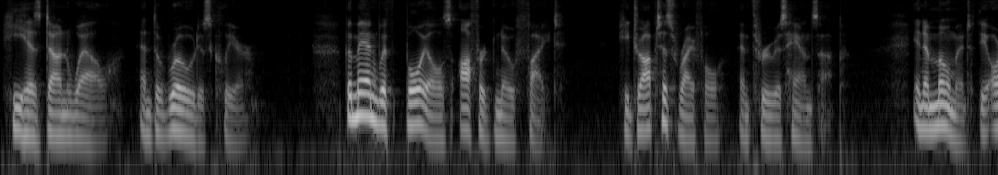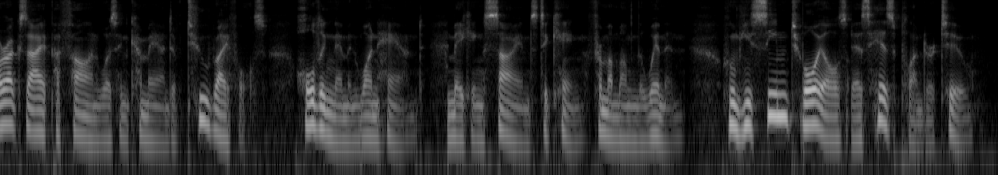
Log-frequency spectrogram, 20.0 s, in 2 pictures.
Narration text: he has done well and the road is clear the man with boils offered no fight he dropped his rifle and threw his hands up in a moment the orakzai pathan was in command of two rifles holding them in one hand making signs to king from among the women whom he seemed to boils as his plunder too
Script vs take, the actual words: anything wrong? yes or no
no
